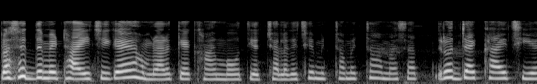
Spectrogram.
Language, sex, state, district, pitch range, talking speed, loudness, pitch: Angika, female, Bihar, Bhagalpur, 250-290 Hz, 235 wpm, -18 LUFS, 270 Hz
